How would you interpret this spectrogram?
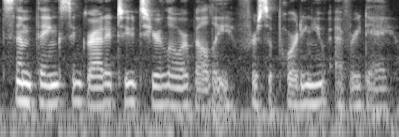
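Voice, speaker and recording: A woman leading a guided body-scan meditation as an instructor, giving gentle, unhurried instructions and soft invitations. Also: deep voice, level tone, creaky, slight background noise.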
